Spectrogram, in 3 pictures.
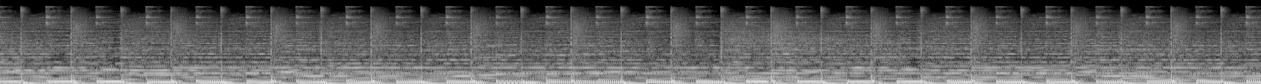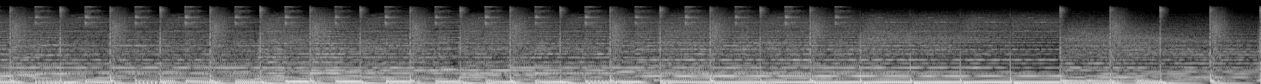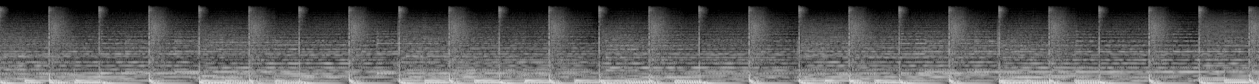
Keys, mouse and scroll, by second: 3.9 ctrl+space, 4.1 click, 4.8 scroll up 1, 5.1 click, 8.2 right click, 9.5 click, 9.8 scroll down 1, 10.2 click, 16.1-16.7 scroll up 1, 16.7-18.6 drag, 19.2 scroll down 1, 20.5 click, 21.3-21.9 scroll up 1, 22.0 shift+click, 23.0 e, 23.5 click, 23.9 scroll down 1, 24.4 click, 25.3 c, 25.5 click, 28.2 ctrl+q, 28.8-29.2 scroll up 1, 30.2 click, 32.2 right click, 33.7-37.8 drag.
